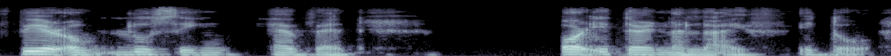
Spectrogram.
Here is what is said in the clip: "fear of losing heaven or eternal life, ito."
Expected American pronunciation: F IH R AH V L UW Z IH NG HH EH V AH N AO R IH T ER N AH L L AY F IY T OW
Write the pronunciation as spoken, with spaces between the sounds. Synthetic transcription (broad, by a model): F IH R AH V L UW S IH NG HH EH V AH N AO R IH T ER N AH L L AY F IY T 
